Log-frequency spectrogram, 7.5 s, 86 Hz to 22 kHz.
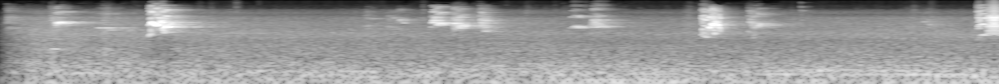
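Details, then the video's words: Lovebird, 9 December 2021: brief shrill high chirps spaced about two seconds apart, with quiet gaps between and a low steady background hum. "suara burung lovebird"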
